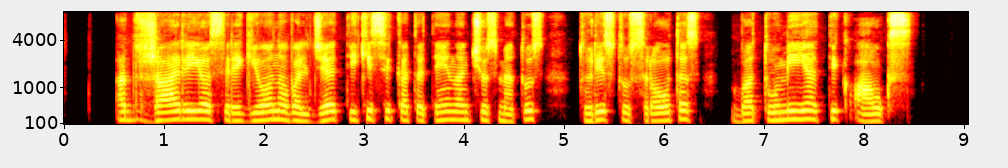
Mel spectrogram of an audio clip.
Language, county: Lithuanian, Telšiai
